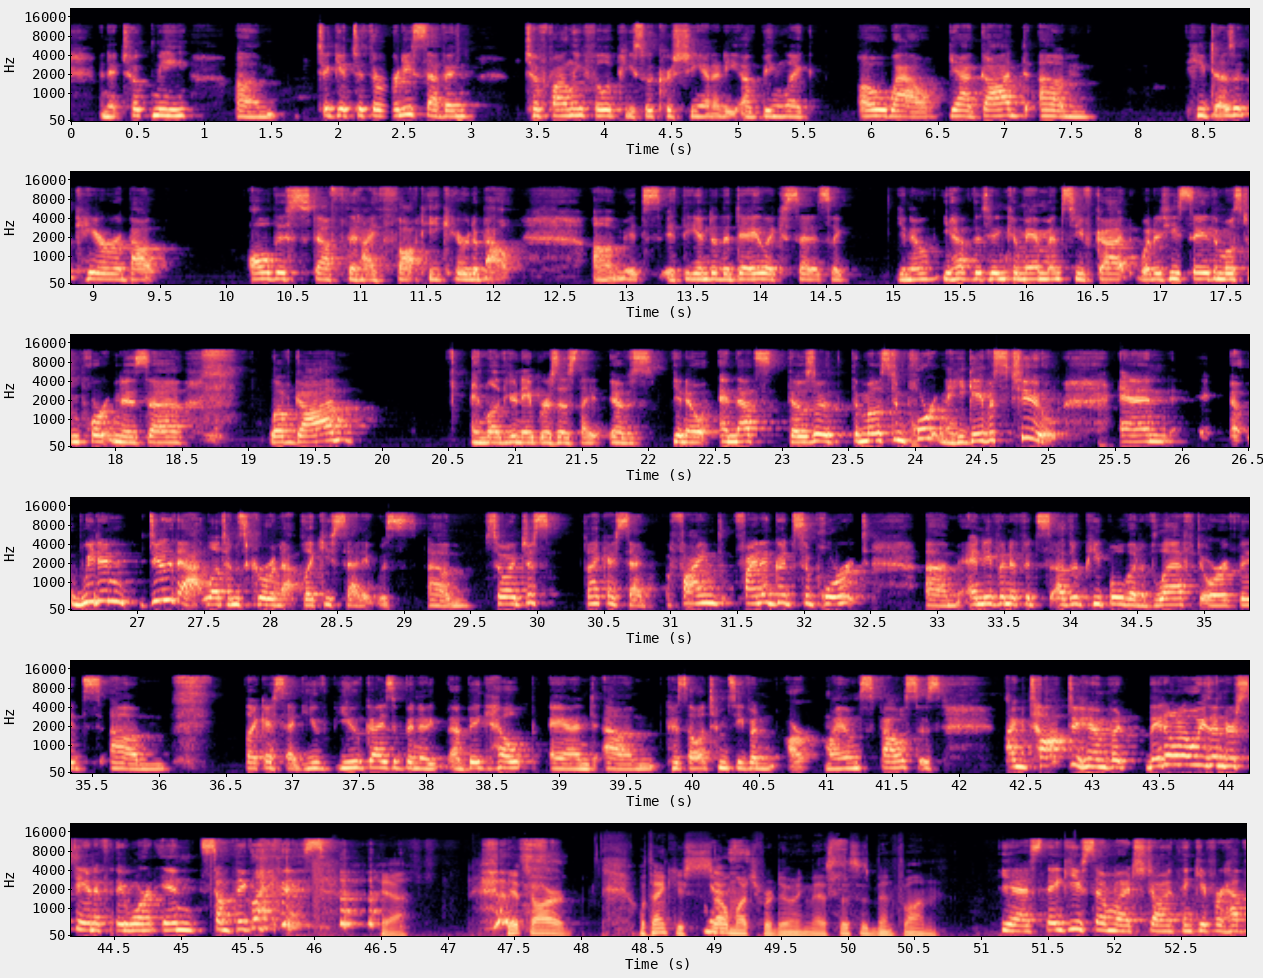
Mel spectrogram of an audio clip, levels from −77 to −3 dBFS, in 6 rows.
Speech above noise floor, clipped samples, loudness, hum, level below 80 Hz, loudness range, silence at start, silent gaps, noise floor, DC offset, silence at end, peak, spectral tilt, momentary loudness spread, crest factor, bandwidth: 49 dB; under 0.1%; -10 LUFS; none; -40 dBFS; 4 LU; 0 s; none; -60 dBFS; under 0.1%; 0 s; 0 dBFS; -3.5 dB/octave; 8 LU; 10 dB; 13 kHz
